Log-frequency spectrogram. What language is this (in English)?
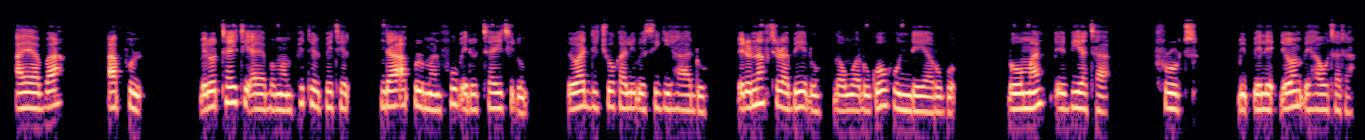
Fula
